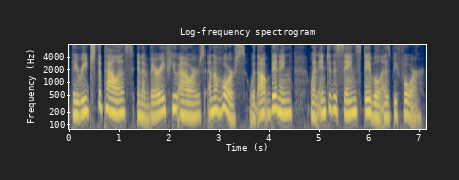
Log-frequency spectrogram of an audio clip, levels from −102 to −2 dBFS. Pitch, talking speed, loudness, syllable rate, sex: 185 Hz, 175 wpm, -18 LUFS, 4.9 syllables/s, female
